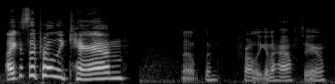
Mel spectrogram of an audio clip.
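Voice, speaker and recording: A woman's voice: fairly high pitch, sing-song, fairly quick, creaky, a bit bright. Woman, 20s, Scottish-Canadian accent, giggly casual streamer chatting over faint music. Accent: mixed Scottish and Canadian. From Scotland. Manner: chatty, laughs often, answers chat aloud. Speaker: art streamer. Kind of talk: casual live-stream chat while drawing.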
